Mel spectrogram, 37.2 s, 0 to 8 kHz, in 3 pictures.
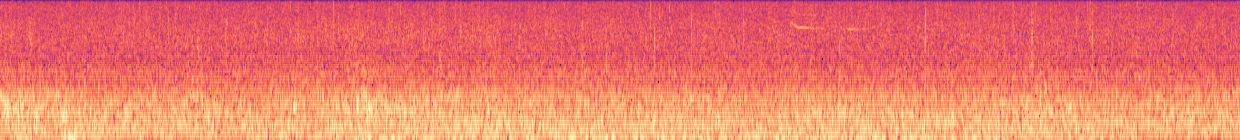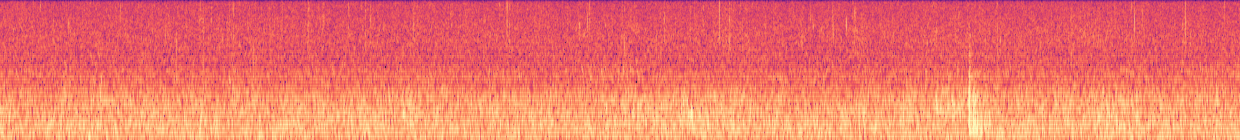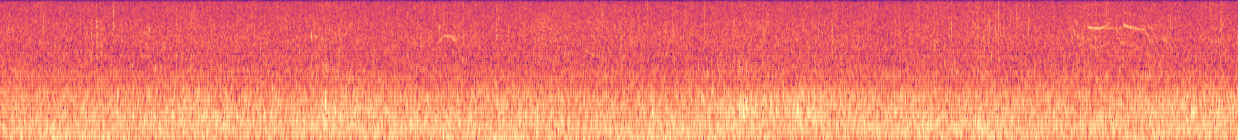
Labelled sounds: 7.9	8.7	Pacific white-sided dolphin, 4.1 to 4.8 kHz
35.7	36.3	Pacific white-sided dolphin, 3.5 to 4.6 kHz

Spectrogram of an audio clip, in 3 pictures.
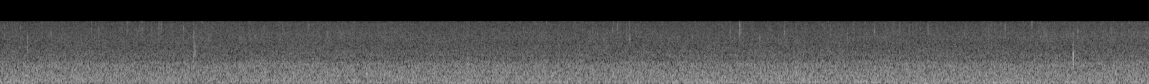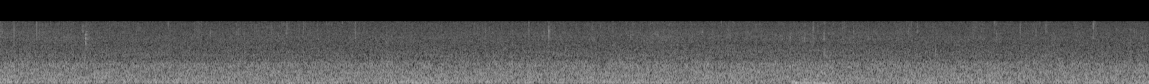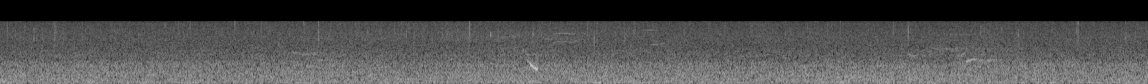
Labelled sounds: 25.9	26.2	killer whale, offshore, 1.5 to 1.8 kHz
32.3	32.6	killer whale, offshore, 1.9 to 2.1 kHz

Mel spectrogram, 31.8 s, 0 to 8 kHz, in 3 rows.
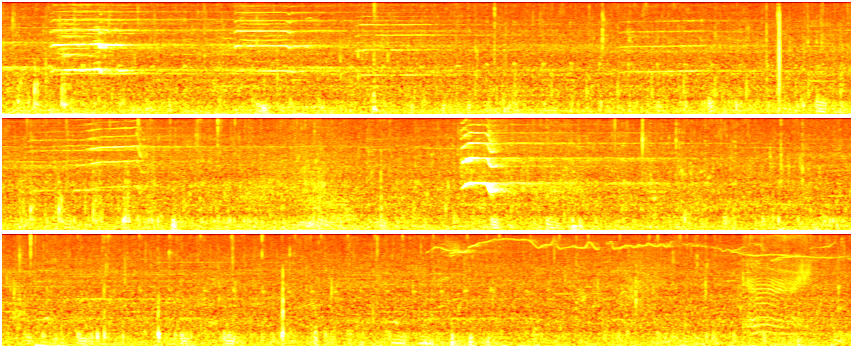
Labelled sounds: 0.4	1.8	killer whale, southern resident, 0.12 to 8.0 kHz
2.9	4.1	killer whale, southern resident, 0 to 8.0 kHz
4.4	5.5	killer whale, southern resident, 0 to 7.5 kHz
7.5	9.1	killer whale, southern resident, 0.29 to 5.2 kHz
11.0	13.0	killer whale, southern resident, 0 to 8.0 kHz
16.3	17.2	killer whale, southern resident, 0 to 8.0 kHz
26.0	31.8	killer whale, southern resident, 3.3 to 8.0 kHz
30.2	31.5	killer whale, southern resident, call S04, 0 to 8.0 kHz

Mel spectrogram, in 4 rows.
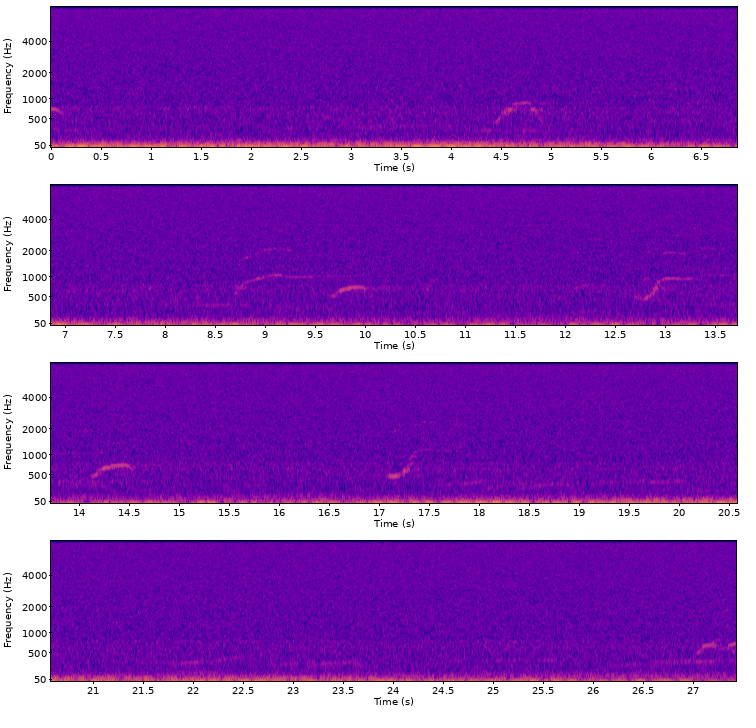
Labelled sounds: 8.8	9.5	humpback whale, 0.80 to 1.1 kHz
12.9	13.3	humpback whale, 0.80 to 1.0 kHz
17.3	17.5	humpback whale, 0.86 to 1.2 kHz

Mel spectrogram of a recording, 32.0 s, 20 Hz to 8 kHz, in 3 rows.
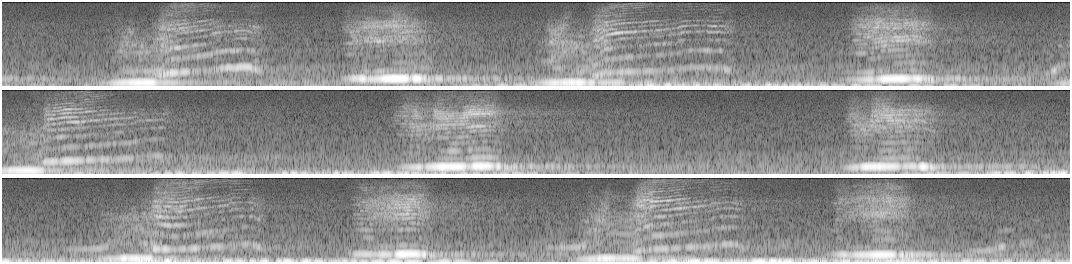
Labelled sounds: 0.0	0.3	humpback whale, 2.5 to 2.9 kHz
1.6	2.6	humpback whale, 0.86 to 7.5 kHz
3.4	4.1	humpback whale, 1.7 to 3.8 kHz
5.3	9.3	humpback whale, 0.80 to 7.7 kHz
10.8	12.4	humpback whale, 0.86 to 7.8 kHz
14.6	15.6	humpback whale, 0.80 to 5.0 kHz
19.2	19.9	humpback whale, 1.1 to 3.9 kHz
22.5	25.6	humpback whale, 0.90 to 7.9 kHz
27.4	28.8	humpback whale, 0.80 to 7.9 kHz
29.7	30.3	humpback whale, 1.9 to 3.9 kHz

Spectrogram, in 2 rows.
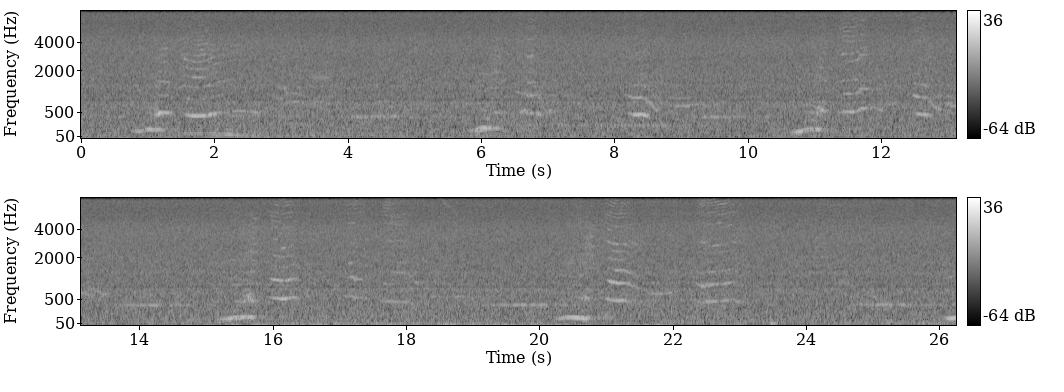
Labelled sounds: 1.5	1.8	humpback whale, 2.5 to 2.8 kHz
6.5	6.9	humpback whale, 0.90 to 1.1 kHz
8.1	8.6	humpback whale, 0.80 to 1.0 kHz
11.4	11.8	humpback whale, 0.96 to 2.8 kHz
12.5	12.7	humpback whale, 0.83 to 1.4 kHz
16.0	16.4	humpback whale, 0.96 to 2.1 kHz
17.1	17.4	humpback whale, 0.99 to 1.2 kHz
21.0	21.6	humpback whale, 0.80 to 3.1 kHz
22.4	22.8	humpback whale, 0.80 to 8.0 kHz

